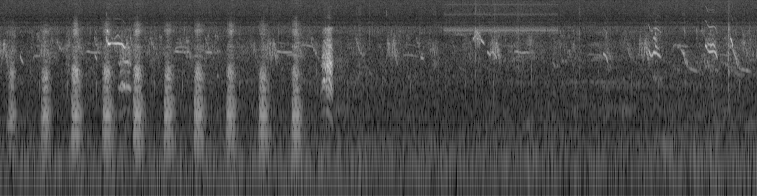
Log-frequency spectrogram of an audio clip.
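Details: Great myna chicks waiting for their mother to feed them while she struggles to find food; a run of harsh, rasping bursts about three per second, then thin high chirps over low background rumble.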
